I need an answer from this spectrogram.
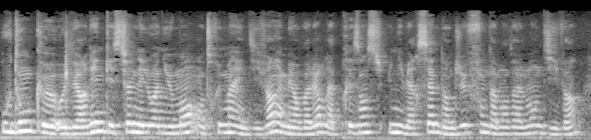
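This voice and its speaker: Fairly quick and fairly even in intonation, a woman speaks at a medium pitch. Audible room echo surrounds her voice. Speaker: literature student youtuber. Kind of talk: rehearsed class presentation. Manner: fast; hesitant fillers.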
